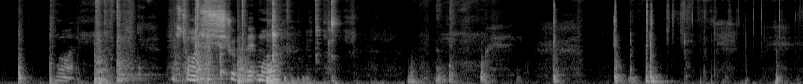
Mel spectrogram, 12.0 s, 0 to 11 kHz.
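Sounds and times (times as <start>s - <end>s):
sharp knocks and clunks: 1.4s - 5.0s.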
